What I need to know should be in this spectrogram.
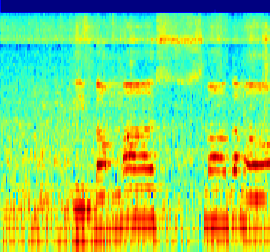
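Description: A group of men chant together in unison.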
